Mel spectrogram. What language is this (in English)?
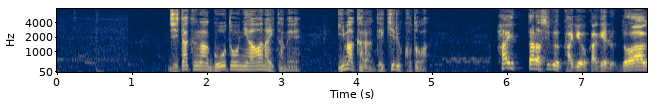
Japanese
